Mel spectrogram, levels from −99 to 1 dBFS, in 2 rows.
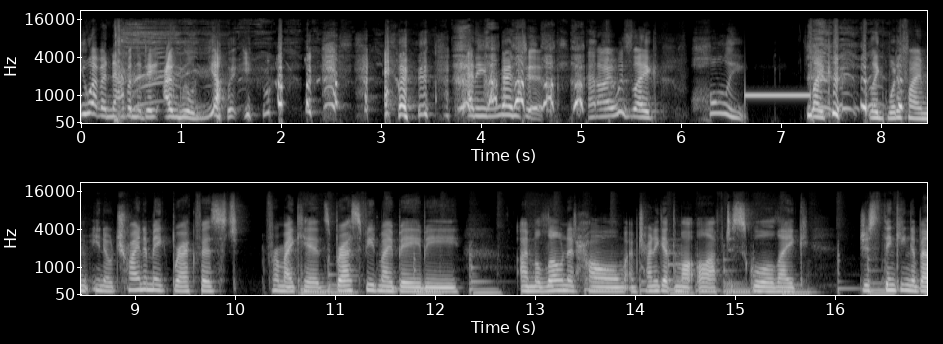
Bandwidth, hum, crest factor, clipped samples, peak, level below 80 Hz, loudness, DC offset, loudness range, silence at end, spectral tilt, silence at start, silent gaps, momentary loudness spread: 15.5 kHz; none; 20 dB; under 0.1%; -6 dBFS; -62 dBFS; -27 LUFS; under 0.1%; 2 LU; 0 s; -5 dB/octave; 0 s; none; 9 LU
